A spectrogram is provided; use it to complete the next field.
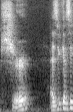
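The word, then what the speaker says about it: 十: more number and that is the number ten pronounced sure as you can see it's just a cross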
